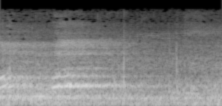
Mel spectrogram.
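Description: Marching shoes striking a hard tiled floor in step, echoing in a large hall, with a drawn-out shouted voice in the first second.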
